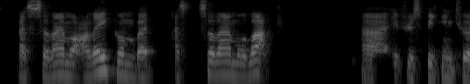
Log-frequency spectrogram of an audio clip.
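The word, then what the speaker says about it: as-salamu alaykum: heard this quite a bit the the phrase assalamu alaikum this is how you say this is one way of extending a greeting in arabic for muslims as salaam alaikum it translates literally as peace be upon you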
